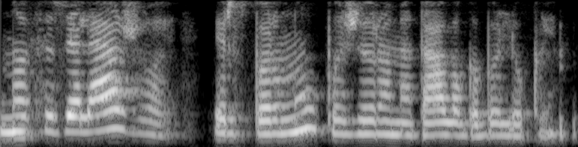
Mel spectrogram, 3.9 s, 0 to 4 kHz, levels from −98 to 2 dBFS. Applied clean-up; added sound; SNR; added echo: neural mask model Resemble Enhance denoiser.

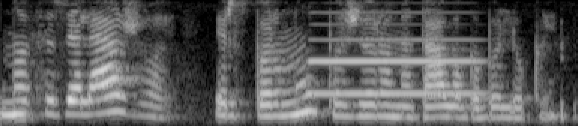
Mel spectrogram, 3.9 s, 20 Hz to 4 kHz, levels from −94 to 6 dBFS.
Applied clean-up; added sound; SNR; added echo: none; Wind instrument, woodwind instrument; 5 dB; none.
